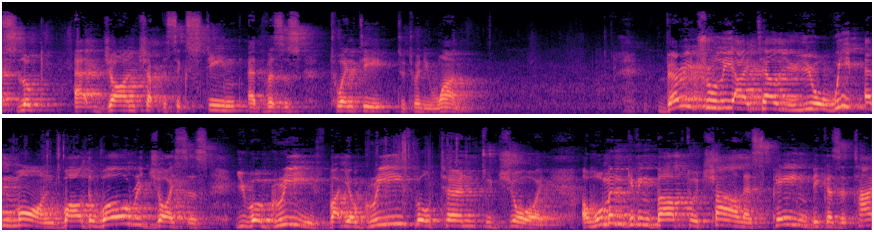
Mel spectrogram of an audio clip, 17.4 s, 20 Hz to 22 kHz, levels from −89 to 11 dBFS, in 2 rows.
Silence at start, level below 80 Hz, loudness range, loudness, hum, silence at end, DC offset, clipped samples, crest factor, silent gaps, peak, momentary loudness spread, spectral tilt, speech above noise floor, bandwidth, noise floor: 0 s; -64 dBFS; 7 LU; -15 LUFS; none; 0 s; under 0.1%; under 0.1%; 14 dB; none; 0 dBFS; 11 LU; -4.5 dB/octave; 32 dB; 15.5 kHz; -47 dBFS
